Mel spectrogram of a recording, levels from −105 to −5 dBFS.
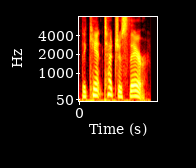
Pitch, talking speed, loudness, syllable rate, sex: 195 Hz, 230 wpm, -17 LUFS, 5.5 syllables/s, female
